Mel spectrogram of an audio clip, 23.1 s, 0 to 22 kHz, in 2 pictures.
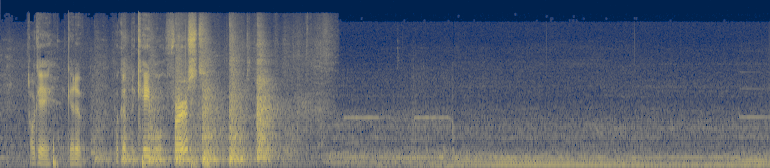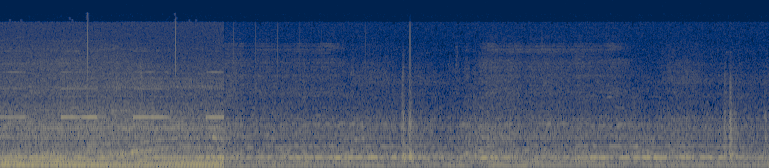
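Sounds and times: heavy vehicle engine drone: 0.0s - 23.0s
reversing alarm beeping: 5.1s - 6.8s, 11.1s - 15.0s.

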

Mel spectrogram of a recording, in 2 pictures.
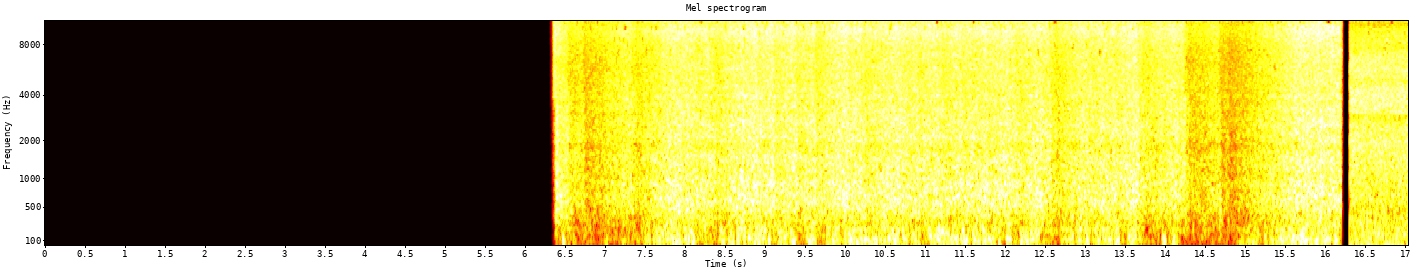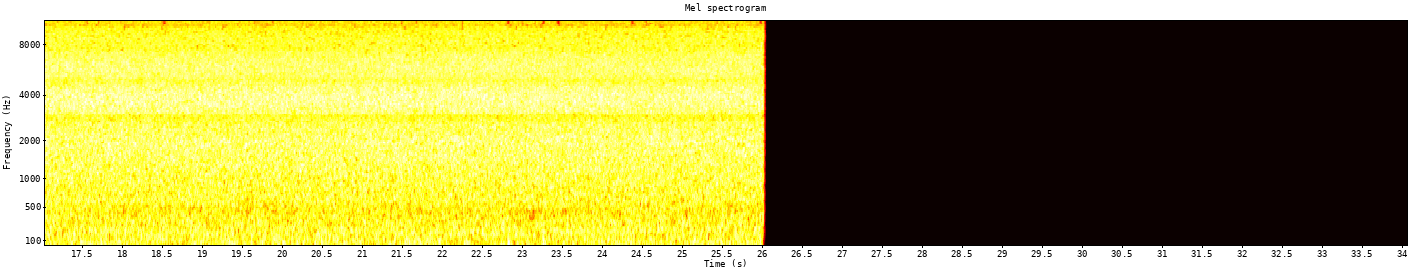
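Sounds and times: waterfall rushing: 6.4s - 26.0s
wind buffeting microphone: 6.4s - 26.0s.

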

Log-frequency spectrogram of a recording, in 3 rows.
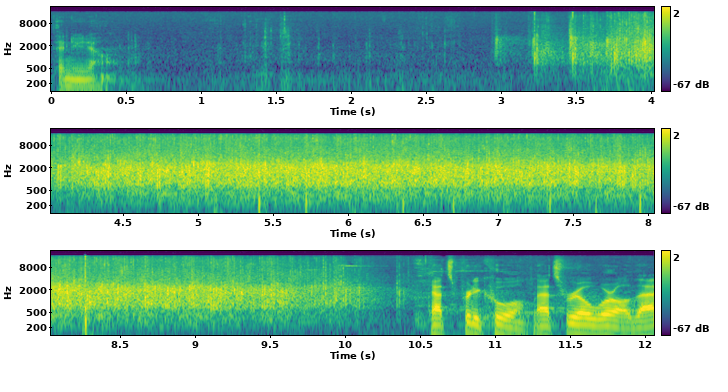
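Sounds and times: audience applauding: 3.0s - 10.5s.

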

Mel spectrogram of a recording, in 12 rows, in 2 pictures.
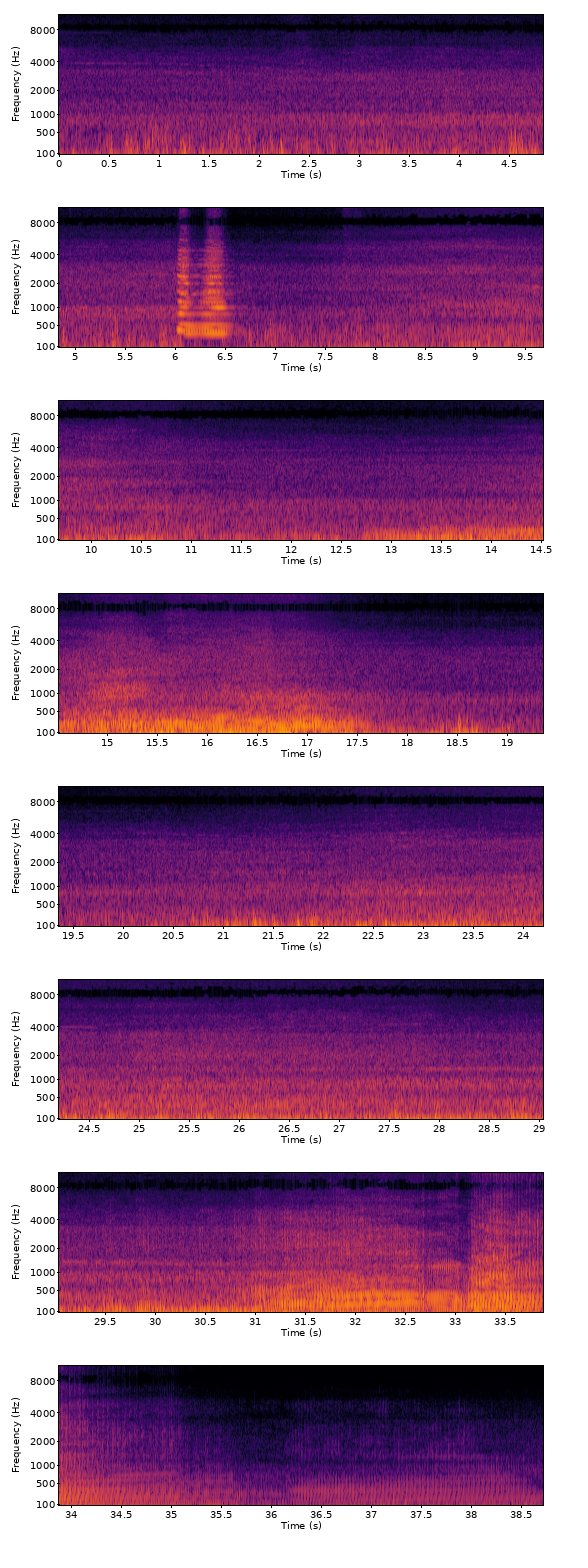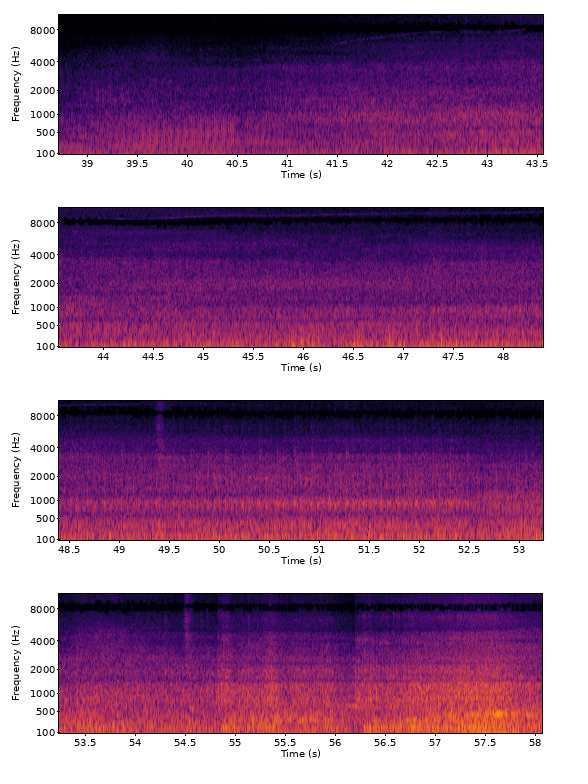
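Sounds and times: diesel truck passing: 0.0s - 58.0s
truck horn blast: 6.0s - 6.8s
motorcycle passing: 29.4s - 40.5s.

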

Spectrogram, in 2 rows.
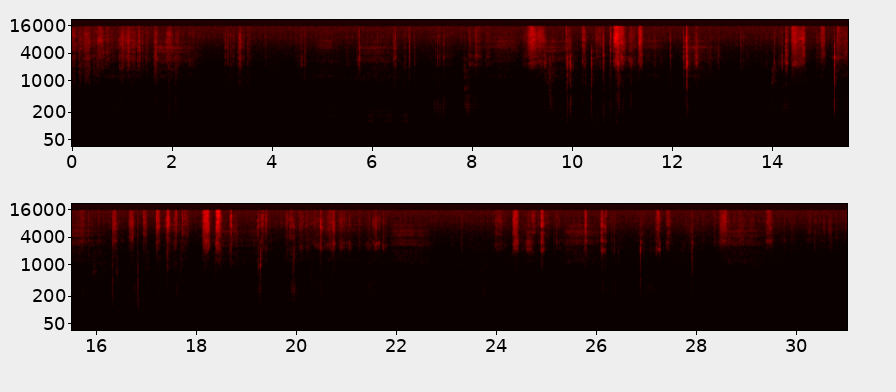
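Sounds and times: soft clicks of paper creases: 0.0s - 8.4s, 9.0s - 21.9s, 23.2s - 31.0s.

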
